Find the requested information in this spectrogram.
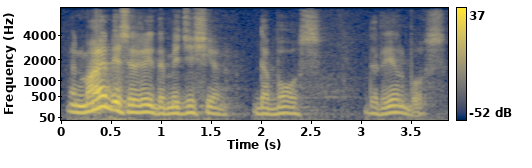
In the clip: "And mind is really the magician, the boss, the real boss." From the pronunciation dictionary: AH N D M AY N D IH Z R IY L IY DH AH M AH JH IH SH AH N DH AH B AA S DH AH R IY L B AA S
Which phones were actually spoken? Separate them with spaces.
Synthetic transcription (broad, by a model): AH N M AY N D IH S R IY L IY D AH M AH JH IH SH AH N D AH B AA S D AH R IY L B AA S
